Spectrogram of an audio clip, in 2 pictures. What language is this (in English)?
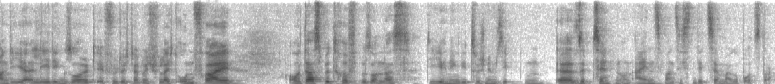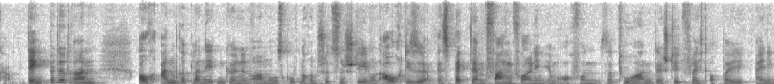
German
